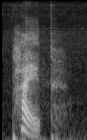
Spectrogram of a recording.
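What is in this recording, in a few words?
"pipe", US English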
